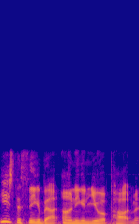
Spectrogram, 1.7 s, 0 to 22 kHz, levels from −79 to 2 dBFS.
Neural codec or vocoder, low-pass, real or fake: none; 7.2 kHz; real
